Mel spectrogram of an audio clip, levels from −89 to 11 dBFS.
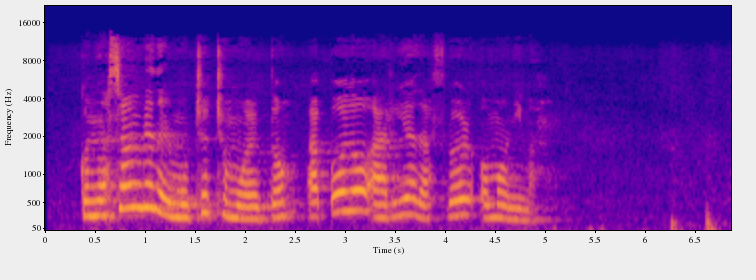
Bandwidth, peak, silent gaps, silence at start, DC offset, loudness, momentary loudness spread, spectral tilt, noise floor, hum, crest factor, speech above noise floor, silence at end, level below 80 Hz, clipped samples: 13 kHz; -2 dBFS; none; 0.35 s; under 0.1%; -15 LUFS; 11 LU; -4 dB/octave; -56 dBFS; none; 14 dB; 41 dB; 0.2 s; -48 dBFS; under 0.1%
